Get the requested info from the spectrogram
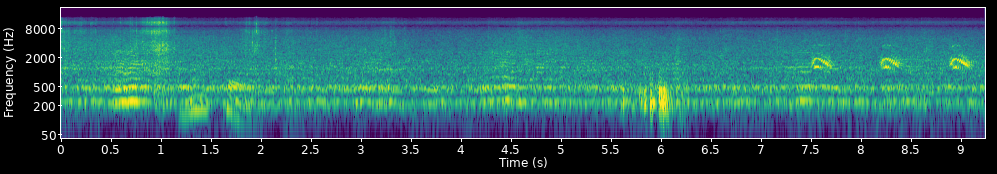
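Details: Honey bees working at an apiary hive on a 72-degree February day in northern Kentucky, Warre and Langstroth hives. A steady low droning hum runs throughout, with a thump near the middle and three short chirping calls near the end.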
